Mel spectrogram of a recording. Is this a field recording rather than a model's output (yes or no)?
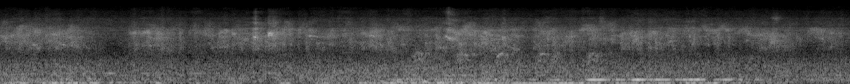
no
